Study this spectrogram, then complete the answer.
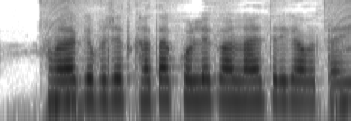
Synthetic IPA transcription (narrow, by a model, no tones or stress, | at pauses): hɐmːɾakebʱɐd͡ʒət̪kʰaːt̪akʰoːlekaɔ̃lnaːit̪əɾiːkabɐt̪aːi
